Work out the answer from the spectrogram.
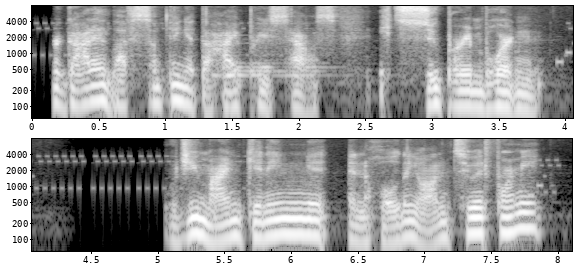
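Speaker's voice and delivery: speaking in a hushed whisper. A character asks a companion a favor, whispering. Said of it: "That explains all the whispering".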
